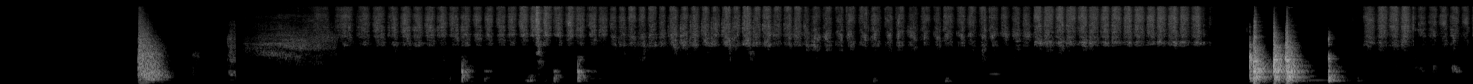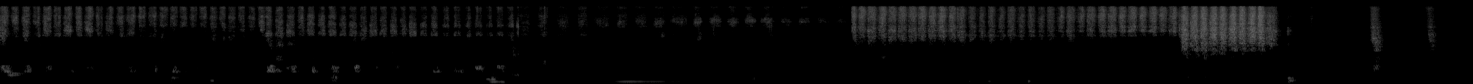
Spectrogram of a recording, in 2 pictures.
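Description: Sandpaper rubbed back and forth by hand along a wooden rifle stock: a steady hissing scrape in three long spells of strokes. A few knocks of wood on the bench break it, the loudest between the first and second spells.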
